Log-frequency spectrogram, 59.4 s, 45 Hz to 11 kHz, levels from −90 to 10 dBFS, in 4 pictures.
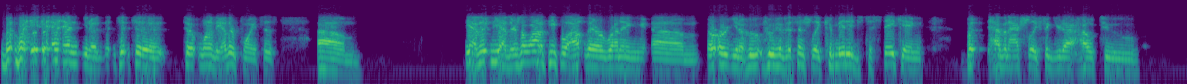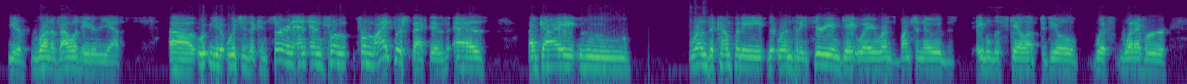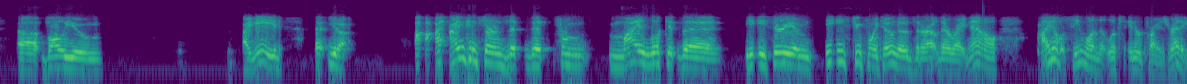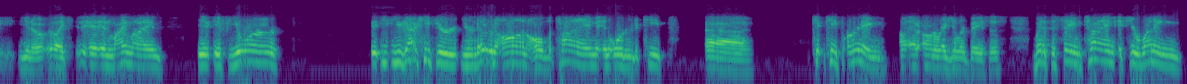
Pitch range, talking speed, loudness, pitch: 125-170 Hz, 170 wpm, -22 LUFS, 145 Hz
